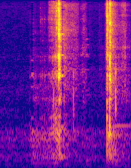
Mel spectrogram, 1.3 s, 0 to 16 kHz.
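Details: 2001 Nissan Sentra starter, removed and bench tested on a battery charger: two sharp metallic clicks with no motor whirr, solenoid engages but motor never spins; bad starter, to be replaced.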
